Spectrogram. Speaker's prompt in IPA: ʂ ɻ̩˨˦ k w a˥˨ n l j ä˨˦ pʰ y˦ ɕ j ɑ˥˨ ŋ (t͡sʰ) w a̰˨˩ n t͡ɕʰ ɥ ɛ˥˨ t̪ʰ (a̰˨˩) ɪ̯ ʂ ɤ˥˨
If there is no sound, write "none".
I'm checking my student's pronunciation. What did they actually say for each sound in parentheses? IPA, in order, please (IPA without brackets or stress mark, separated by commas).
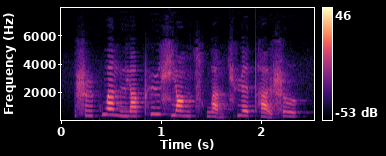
t͡sʰ, a̰˨˩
